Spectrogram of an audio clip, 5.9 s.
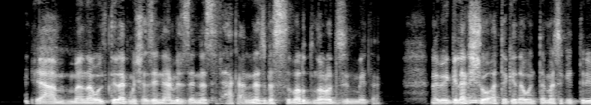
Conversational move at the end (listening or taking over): listening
